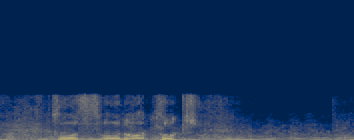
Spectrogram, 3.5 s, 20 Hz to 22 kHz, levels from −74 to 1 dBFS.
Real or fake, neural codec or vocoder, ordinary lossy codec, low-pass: fake; codec, 24 kHz, 3 kbps, HILCodec; none; 7.2 kHz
